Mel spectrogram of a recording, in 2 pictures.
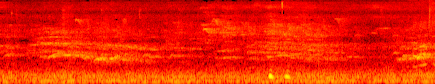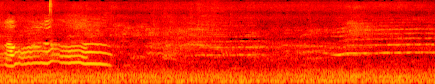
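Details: Cat meowing: a series of wavering, drawn-out meows, the loudest near the middle rising and falling in pitch, over steady background hiss with a couple of sharp knocks.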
